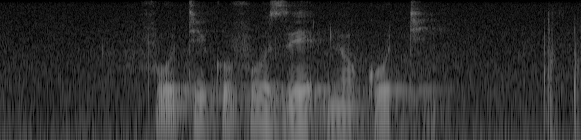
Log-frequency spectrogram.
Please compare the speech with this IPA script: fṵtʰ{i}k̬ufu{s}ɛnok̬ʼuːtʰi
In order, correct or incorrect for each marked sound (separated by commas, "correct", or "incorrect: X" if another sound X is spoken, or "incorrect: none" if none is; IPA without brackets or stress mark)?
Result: correct, incorrect: z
